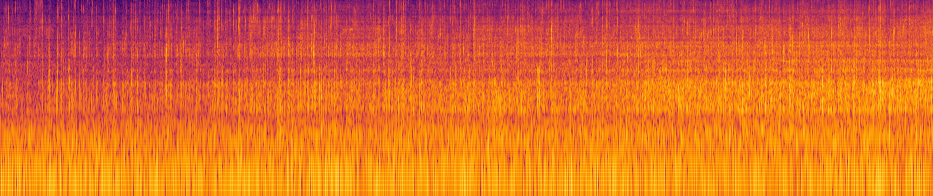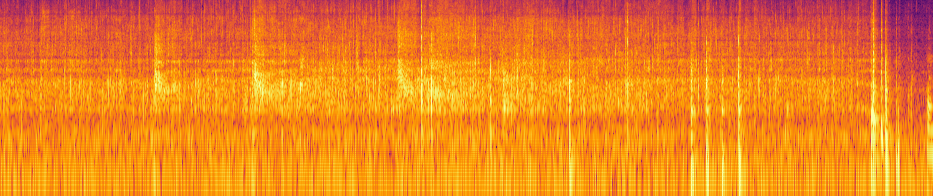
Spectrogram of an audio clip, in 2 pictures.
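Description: Spaghetti in ground-beef tomato sauce sizzling and bubbling in a pot, slowly growing louder, with sharper crackles and pops from about halfway. A few sharp knocks near the end.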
